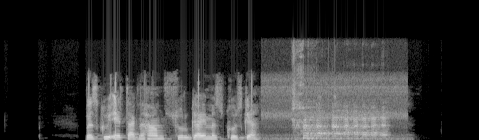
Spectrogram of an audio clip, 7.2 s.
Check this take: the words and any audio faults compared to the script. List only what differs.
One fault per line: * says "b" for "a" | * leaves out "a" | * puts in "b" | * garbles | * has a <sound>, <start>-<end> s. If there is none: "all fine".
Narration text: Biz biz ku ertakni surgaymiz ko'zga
* leaves out "biz"
* puts in "ham"
* has a laugh, 4.4-5.9 s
